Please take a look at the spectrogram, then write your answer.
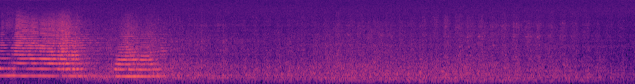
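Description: A steam train horn blares twice, loud and close, then the steady rumble and rattle of rail cars rolling past fills the rest.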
